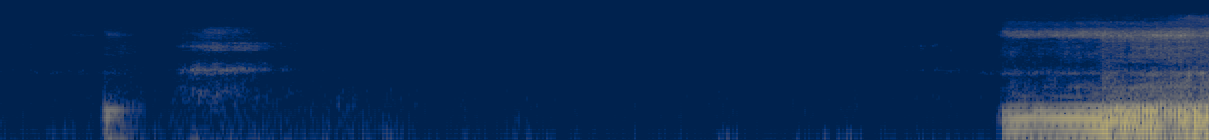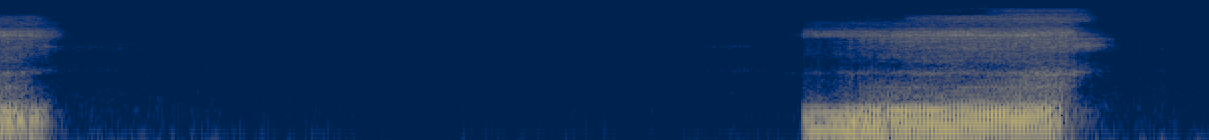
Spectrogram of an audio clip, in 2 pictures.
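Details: Two loud, rough snoring breaths about five seconds apart, with a quieter snort at the start; snoring and heavy breathing during sleep.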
